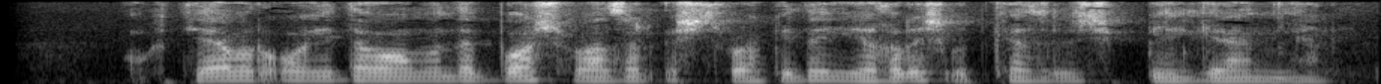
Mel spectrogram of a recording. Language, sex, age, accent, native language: Uzbek, male, 19-29, Samarqand, Uzbek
